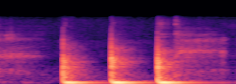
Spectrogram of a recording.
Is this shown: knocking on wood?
yes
